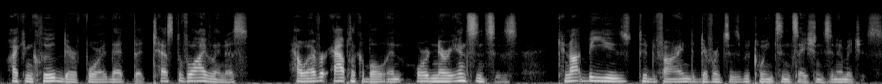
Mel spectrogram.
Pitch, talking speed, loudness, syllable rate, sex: 130 Hz, 165 wpm, -22 LUFS, 7.0 syllables/s, male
